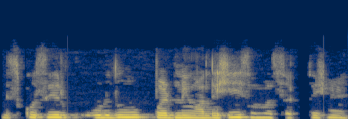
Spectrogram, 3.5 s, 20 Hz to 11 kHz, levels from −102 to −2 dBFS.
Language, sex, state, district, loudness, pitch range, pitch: Hindi, female, Chhattisgarh, Sarguja, -19 LUFS, 195-220 Hz, 205 Hz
